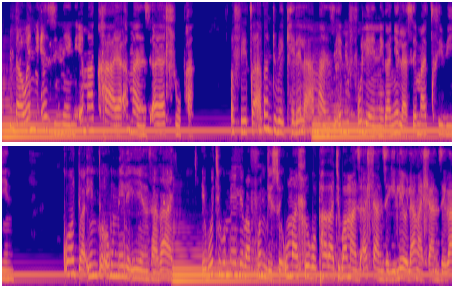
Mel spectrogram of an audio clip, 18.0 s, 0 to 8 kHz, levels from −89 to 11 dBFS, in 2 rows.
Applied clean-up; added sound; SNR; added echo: none; Bass guitar; 1 dB; none.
